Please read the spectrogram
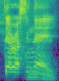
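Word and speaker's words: Déraciné: It's French. Deracine, Deracine, I don't know. – I didn't know that was supposed to be French. – Deracine, Deracine, it is.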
